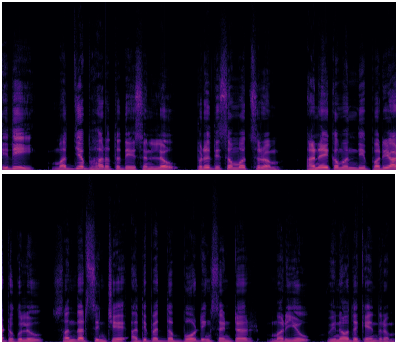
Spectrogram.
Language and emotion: Telugu, neutral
